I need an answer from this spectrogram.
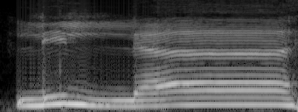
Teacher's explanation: اللہ کے نام سے پہلے اگر زیر ہو تو اللہ کا نام باریک پڑھا جاتا ہے، جبکہ اللہ کے نام سے پہلے زبر ہو یا پیش ہو تو اللہ کا نام پر پڑھا جاتا ہے.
